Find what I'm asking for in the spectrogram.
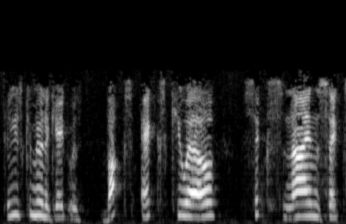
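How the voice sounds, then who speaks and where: An actor playing a bluff, genial English gentleman doctor and loyal sidekick in a 1940s radio drama. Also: sits high, steady tone, takes it slowly. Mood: explanatory. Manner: blustery, genial. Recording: muffled vintage radio recording.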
